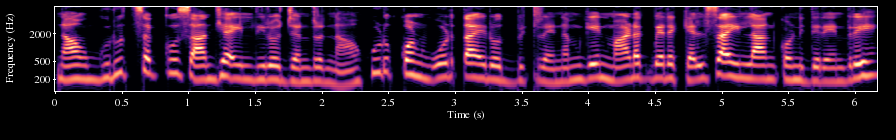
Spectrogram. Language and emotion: Kannada, disgusted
